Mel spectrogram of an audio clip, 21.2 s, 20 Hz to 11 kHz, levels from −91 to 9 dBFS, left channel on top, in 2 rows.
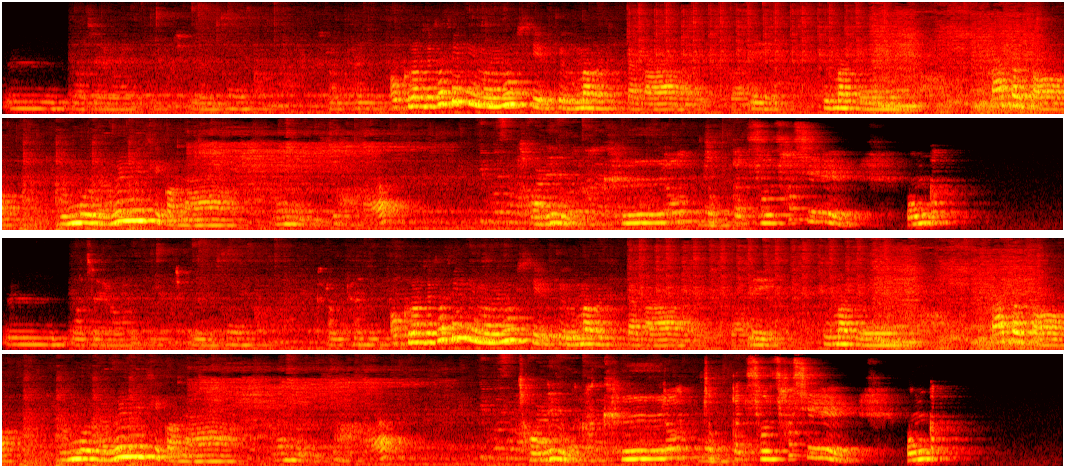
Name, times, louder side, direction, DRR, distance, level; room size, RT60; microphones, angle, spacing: voice 1, 0.0-2.2 3.2-4.0 7.5-7.9 13.9-14.4 15.8-20.0, right 3 dB, 75° right, 5 dB, 0.5 m, -28 dB
sound 1, 0.7-18.1, left 1 dB, 40° left, 0.8 m, -36 dB
voice 2, 2.2-2.5 3.9-7.5 8.2-9.4 9.9-10.7 11.2-14.5 17.6-17.8, equal, 10° left, 0 dB, 0.5 m, -22 dB
4.7 x 2.8 x 2.3 m, 0.95 s
head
